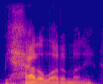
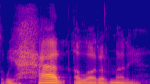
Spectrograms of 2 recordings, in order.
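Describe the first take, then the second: First: HAD stressed and lengthened. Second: Long, heavy HAD; stress on HAD. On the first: Teacher modeling stress on had for students. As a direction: lean hard on the word had. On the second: Teacher demonstrating the stressed past tense had. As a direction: drag out and punch had. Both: Shown as a demonstration. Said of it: "That gets, like, a lot more stress".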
